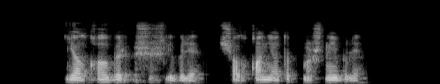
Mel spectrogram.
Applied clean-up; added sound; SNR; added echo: none; none; none; none.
